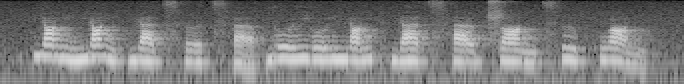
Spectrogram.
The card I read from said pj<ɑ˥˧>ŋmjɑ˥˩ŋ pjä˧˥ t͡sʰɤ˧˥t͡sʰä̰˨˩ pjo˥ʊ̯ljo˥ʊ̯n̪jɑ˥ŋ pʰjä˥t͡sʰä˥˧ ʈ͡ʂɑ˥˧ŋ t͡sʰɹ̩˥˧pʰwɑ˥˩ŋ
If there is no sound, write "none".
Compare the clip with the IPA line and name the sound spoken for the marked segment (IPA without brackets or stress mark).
ɑ˥˧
